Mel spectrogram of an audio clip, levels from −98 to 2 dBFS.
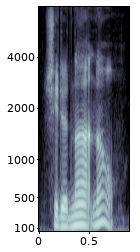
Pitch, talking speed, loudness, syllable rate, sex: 120 Hz, 265 wpm, -17 LUFS, 5.4 syllables/s, male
